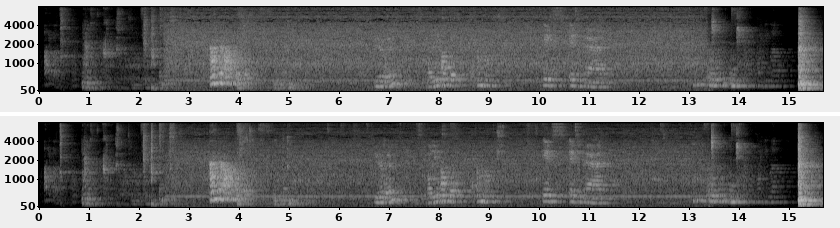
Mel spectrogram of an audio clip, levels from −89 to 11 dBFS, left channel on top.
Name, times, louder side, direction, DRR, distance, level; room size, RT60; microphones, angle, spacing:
voice 1, 0.9-1.4 2.1-2.3 2.6-2.7 4.7-5.1 9.2-9.3 13.1-13.5 13.9-14.1 15.2-15.3, right 3 dB, 60° right, 1 dB, 0.6 m, -30 dB
voice 2, 2.0-2.6 5.8-7.2 7.5-8.1 9.7-11.3 11.7-11.9 12.2-12.7 13.3-14.8, equal, 10° right, -1 dB, 0.5 m, -38 dB
sound 1, 2.5-13.4, left 5 dB, 75° left, 0.4 m, -39 dB
voice 3, 3.4-4.2 4.5-4.6 8.0-8.3 8.7-9.0 13.3-13.9, equal, 85° right, -5 dB, 1.2 m, -28 dB
4.2 x 3.6 x 2.6 m, 1.3 s
head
